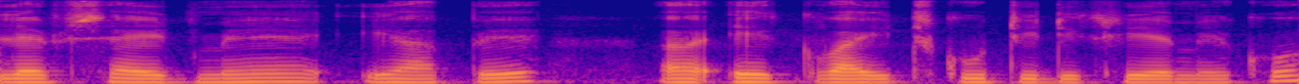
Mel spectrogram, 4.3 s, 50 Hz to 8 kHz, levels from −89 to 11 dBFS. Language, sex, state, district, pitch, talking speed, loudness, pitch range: Hindi, male, Gujarat, Valsad, 130 Hz, 195 wpm, -19 LUFS, 120-135 Hz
